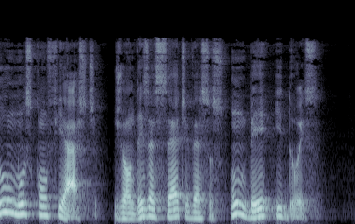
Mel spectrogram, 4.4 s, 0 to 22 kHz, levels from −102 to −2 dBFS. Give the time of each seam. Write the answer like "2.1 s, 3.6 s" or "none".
1.3 s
